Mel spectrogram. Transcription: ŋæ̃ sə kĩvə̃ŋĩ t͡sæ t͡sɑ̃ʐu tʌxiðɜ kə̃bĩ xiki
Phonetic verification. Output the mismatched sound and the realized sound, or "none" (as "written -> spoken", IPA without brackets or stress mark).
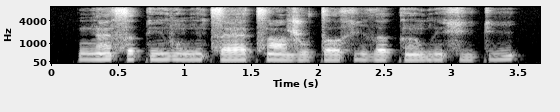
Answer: none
